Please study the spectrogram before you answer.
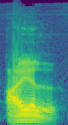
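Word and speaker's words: aisle: Passage corridor है या इसके लिए एक वर्ड होता है आयल। ए आई एस एल इ थोड़ा सा उच्चारण अलग सा है इसका।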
